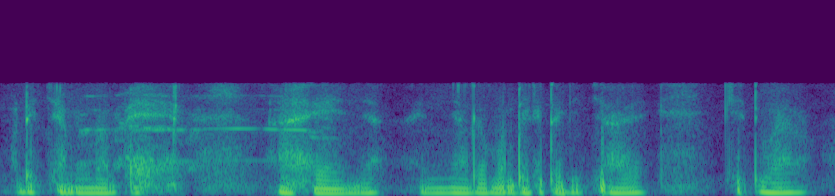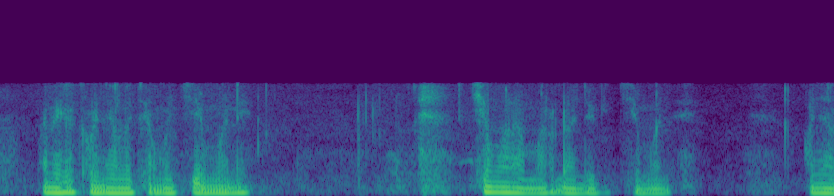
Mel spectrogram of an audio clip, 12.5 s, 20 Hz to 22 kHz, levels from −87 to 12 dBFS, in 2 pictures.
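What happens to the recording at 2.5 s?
Right there you're at the tail end of a burst of microphone overload running from 2.1 to 2.53 s. The input was likely driven about 7 dB too hot, so the waveform tops get sheared flat on around a tenth of the samples, giving the loudest syllables a harsh, crackly edge.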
